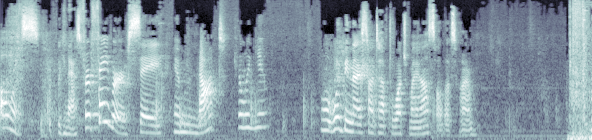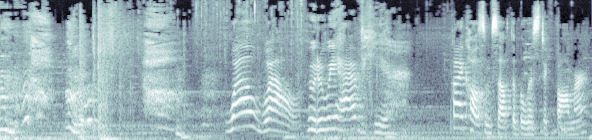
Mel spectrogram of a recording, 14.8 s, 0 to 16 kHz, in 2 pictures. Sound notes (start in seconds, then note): 9.1 gasp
